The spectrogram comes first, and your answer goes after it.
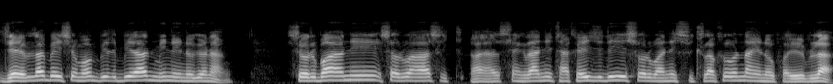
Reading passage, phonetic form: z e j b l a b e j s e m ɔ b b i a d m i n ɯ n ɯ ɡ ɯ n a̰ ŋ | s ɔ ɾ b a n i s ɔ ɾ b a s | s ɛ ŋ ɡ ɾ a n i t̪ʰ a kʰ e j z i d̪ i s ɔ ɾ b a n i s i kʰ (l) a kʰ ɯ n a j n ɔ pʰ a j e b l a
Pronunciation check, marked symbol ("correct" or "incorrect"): correct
